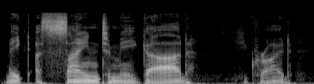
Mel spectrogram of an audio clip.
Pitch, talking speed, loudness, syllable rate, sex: 80 Hz, 155 wpm, -22 LUFS, 3.3 syllables/s, male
